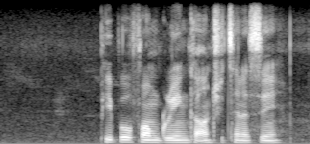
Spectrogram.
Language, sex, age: English, male, 18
